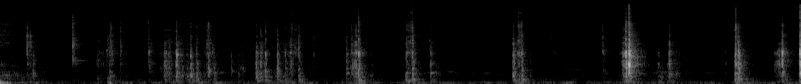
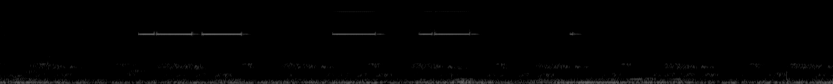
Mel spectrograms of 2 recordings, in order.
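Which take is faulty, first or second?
second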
